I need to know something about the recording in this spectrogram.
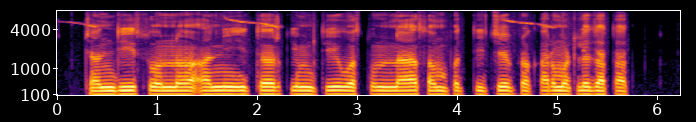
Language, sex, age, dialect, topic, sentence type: Marathi, male, 18-24, Northern Konkan, banking, statement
